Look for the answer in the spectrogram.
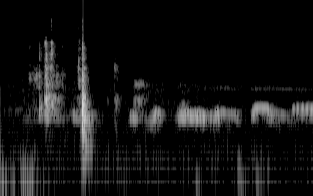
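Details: Spotted dove with a 'thổ sấm' voice gives a provoking fight-urging coo: a sharp click, then a series of soft, low, wavering hummed notes running to the end.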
